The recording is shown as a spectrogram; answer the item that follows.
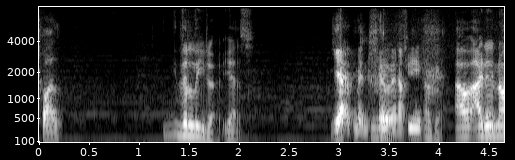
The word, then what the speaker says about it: Minfilia: Yeah, Minfilia. Minfi. Okay, I didn't know how to pronounce it, that's what I was questioning.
